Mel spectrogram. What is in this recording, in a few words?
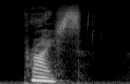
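"price", British English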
